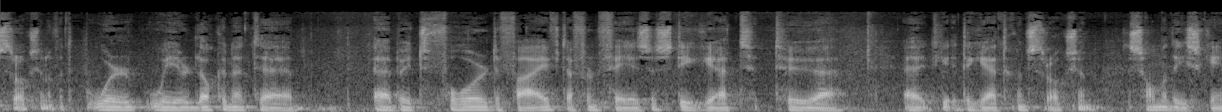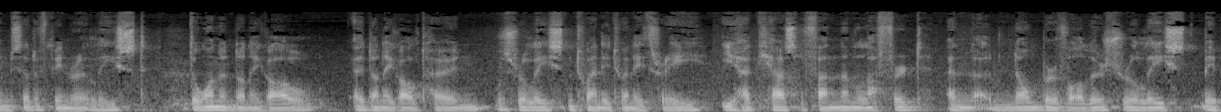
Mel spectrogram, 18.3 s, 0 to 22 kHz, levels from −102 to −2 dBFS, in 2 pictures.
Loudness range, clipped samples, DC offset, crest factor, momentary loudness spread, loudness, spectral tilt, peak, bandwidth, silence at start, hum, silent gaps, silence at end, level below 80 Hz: 1 LU; under 0.1%; under 0.1%; 16 dB; 6 LU; -32 LUFS; -4.5 dB/octave; -14 dBFS; 14 kHz; 0 s; none; none; 0 s; -46 dBFS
